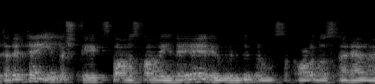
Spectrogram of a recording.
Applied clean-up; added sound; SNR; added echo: neural mask model DeepFilterNet 3.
